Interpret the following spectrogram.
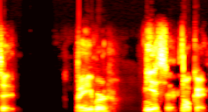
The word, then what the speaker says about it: Baber: You pronounce it Baber? Yes, sir. Okay, Baber, wide receiver, safety, both seniors.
